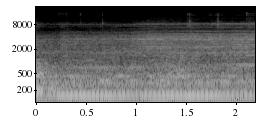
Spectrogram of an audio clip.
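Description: A steady low hum with a faint even background hiss, unchanging throughout.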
